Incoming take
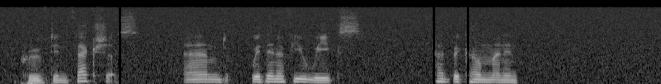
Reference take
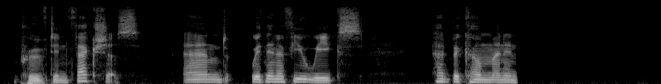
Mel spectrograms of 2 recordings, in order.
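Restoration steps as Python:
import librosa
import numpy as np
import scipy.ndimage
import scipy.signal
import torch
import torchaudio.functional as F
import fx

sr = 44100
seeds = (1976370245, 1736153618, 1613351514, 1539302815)

y = fx.fix_declip(x, sr, threshold_db=-11.5)
y = fx.fix_interpolate(y, sr, at_s=(1.19, 4.33, 4.67), length_ms=19.0)
y = fx.noise_reduce(y, sr, print_start_s=3.85, print_end_s=4.35, reduce_db=30.0)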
